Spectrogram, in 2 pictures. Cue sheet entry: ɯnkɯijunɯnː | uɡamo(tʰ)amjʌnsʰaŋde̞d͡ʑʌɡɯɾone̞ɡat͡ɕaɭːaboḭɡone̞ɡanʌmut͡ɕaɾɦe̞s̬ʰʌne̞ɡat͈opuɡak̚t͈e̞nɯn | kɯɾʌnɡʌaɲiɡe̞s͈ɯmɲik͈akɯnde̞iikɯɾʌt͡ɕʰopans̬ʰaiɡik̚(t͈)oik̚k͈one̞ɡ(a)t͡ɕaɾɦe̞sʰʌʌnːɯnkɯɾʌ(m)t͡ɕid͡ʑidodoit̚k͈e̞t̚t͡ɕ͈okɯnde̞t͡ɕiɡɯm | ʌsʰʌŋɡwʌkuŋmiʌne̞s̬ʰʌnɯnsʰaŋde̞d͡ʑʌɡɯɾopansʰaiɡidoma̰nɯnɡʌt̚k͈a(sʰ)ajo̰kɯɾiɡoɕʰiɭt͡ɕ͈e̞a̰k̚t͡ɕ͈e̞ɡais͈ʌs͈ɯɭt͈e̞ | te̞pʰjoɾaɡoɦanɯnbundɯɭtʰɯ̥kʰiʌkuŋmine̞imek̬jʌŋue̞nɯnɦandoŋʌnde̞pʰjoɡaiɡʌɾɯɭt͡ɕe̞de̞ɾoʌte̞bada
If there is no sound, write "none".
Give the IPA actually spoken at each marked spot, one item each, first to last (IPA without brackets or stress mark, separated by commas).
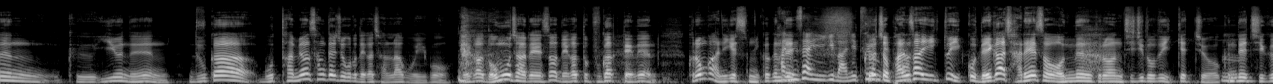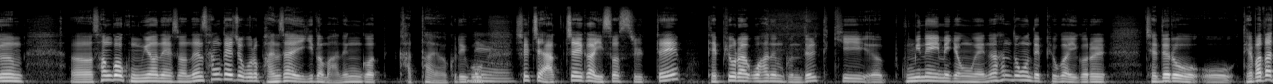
tʰ, t͈, a, n, tʰ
